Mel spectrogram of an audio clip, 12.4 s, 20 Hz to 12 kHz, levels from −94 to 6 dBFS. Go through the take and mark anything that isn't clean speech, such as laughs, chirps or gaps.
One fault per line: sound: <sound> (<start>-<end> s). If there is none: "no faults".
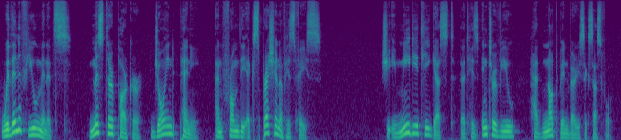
no faults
